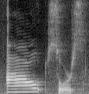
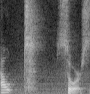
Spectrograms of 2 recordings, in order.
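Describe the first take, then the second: First: The T is released without a puff of air. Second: The T is released with a puff of air. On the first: The speaker calls it right. "No aspiration" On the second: The speaker calls it wrong. "Now notice it's not outsource"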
